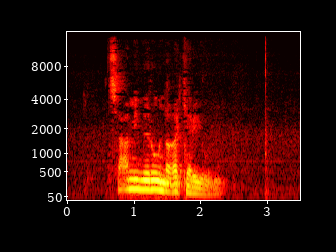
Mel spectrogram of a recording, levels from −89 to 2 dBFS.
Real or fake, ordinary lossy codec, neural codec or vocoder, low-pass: real; AAC, 48 kbps; none; 14.4 kHz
